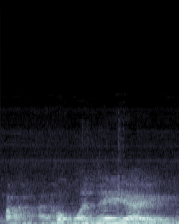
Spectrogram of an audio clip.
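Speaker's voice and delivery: ordinary delivery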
